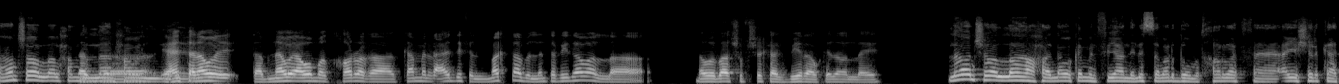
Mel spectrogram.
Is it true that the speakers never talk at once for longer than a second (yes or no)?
no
